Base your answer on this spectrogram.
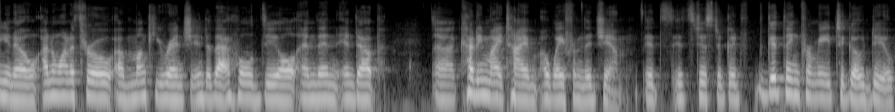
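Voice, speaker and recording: Delivered at a fairly quick pace, a normal speaking voice keeps its intonation fairly even. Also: woman, fairly low pitch for a woman. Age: 50s. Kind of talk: casual talk to camera.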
